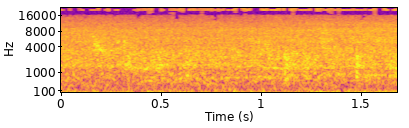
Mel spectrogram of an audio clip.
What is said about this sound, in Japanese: ああ、結構雨強いね。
